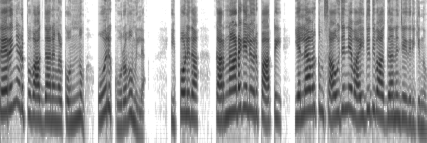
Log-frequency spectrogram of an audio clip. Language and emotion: Malayalam, angry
